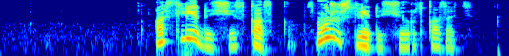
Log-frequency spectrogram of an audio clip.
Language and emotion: Russian, neutral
